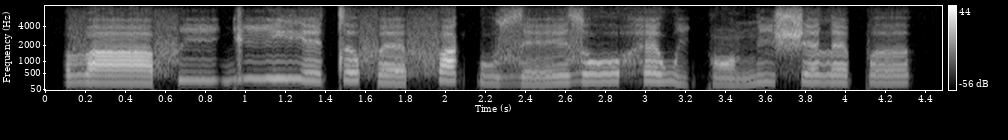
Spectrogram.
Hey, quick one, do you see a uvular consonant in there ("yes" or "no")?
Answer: no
